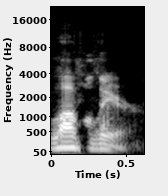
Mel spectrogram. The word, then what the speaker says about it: Lavalier: do you pronounce it? Lavalier.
